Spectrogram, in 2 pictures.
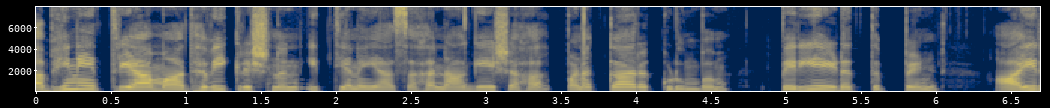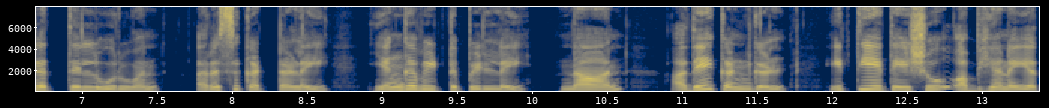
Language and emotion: Sanskrit, neutral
